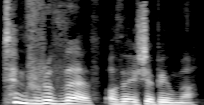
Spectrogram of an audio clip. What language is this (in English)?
Welsh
